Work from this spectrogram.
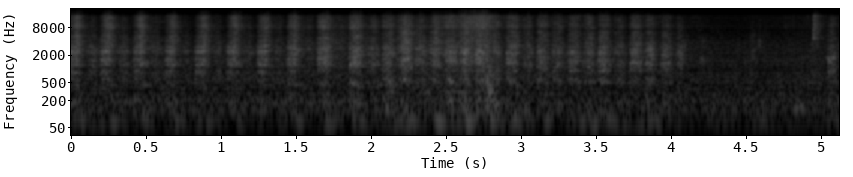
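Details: ['Labouring Rottweiler giving birth to puppies, panting hard and fast: quick breathy huffs, about two and a half per second, continuous and fairly even throughout.']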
